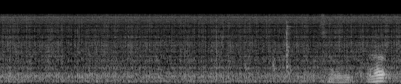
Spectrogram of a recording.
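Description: Bunsen burner set to its hot blue flame, burning with a steady rushing noise, with a faint click about three seconds in.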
